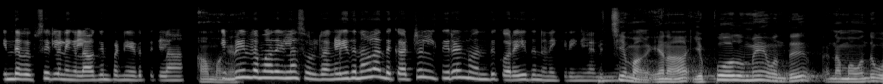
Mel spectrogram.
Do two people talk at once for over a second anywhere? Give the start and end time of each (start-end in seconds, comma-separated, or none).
none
